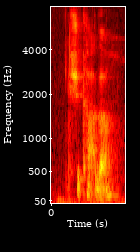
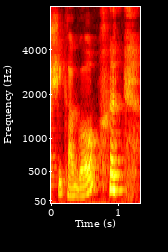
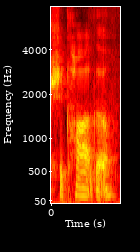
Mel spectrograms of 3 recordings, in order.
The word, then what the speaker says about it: Chicago: Um the letter ch say the I sound. So you can think about it like she cargo. Um, Chicago. Yeah, it's middle syllable stress.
